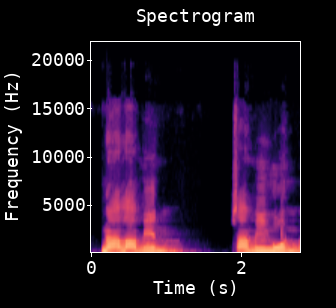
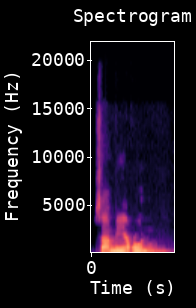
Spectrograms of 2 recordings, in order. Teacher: Kalau orang Jawa Tengah ain dibaca eng.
